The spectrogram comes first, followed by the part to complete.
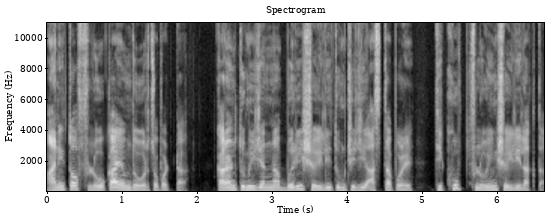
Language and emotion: Goan Konkani, neutral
